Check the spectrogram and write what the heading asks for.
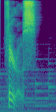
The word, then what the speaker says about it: Pharos: ones not so much pharaohs not pharaohs Pharos this and Pharos has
